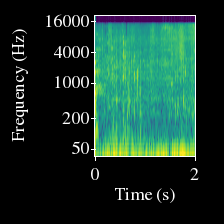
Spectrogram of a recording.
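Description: Electric mountain bike rolling down a dirt trail strewn with dry leaves: an uneven crackling rattle of tyres and bike, with a low rumble underneath.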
